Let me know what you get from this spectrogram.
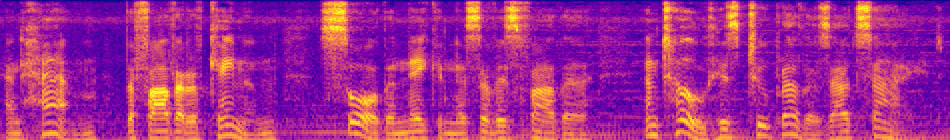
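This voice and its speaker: A man reading scripture as a scripted audio Bible narration, in a measured, expressive storytelling delivery. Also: deep voice, music in the background.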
